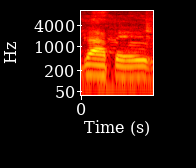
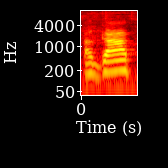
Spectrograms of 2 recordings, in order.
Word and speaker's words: agape: It might be pronounced a little different in actual Greek, but I call it agape, and it's more closer to it if it's not it.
